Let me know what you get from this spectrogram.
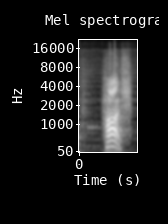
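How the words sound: The r sound is silent. "आर को silent रखना है"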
